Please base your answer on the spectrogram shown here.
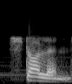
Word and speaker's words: Stollen: a couple times as Stollen, and that's because I'm not going to embarrass myself with a failed attempt at affecting a German accent. For an authentic German pronunciation, I'll leave it to Luisa. Stollen, Stollen, Stollen.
